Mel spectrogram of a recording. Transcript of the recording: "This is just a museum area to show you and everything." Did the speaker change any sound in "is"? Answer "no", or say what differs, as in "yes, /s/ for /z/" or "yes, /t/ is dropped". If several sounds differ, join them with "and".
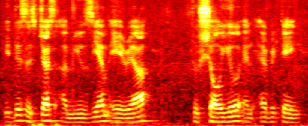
yes, /s/ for /z/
